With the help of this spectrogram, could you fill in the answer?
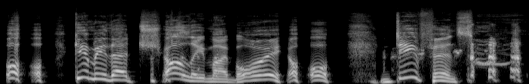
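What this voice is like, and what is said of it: Santa Claus character voice. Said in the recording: “a mean Santa Claus impersonation”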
